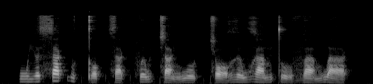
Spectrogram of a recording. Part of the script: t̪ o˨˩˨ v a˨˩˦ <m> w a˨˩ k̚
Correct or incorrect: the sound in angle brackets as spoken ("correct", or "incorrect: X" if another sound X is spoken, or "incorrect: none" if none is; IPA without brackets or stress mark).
correct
